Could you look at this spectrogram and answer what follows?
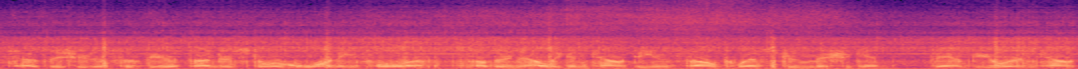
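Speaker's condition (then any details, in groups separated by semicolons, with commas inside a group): No condition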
